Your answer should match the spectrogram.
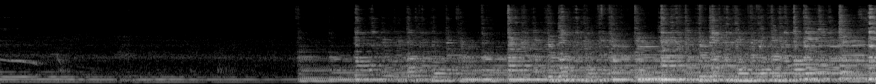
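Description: Ouds played live by an ensemble: a faint held note dies away, then about three seconds in the instruments come in together with quick plucked notes that grow louder.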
